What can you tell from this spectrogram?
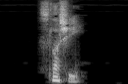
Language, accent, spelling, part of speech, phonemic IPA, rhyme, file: English, Australia, slushy, adjective / noun, /ˈslʌʃi/, -ʌʃi, En-au-slushy.ogg
- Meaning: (adjective) 1. Covered in slush 2. Having the consistency of slush 3. Of a person, soupy; sentimental; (noun) Alternative form of slushie (“flavoured frozen drink made with ice crystals”)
